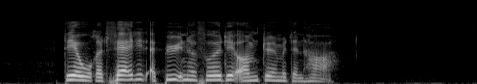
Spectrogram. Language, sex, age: Danish, female, 60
